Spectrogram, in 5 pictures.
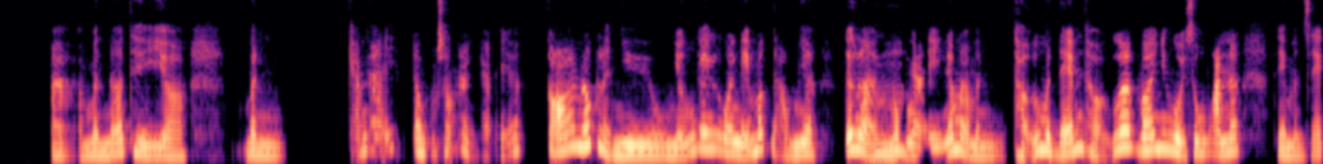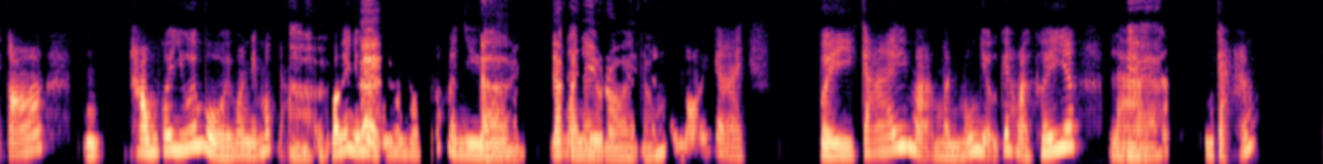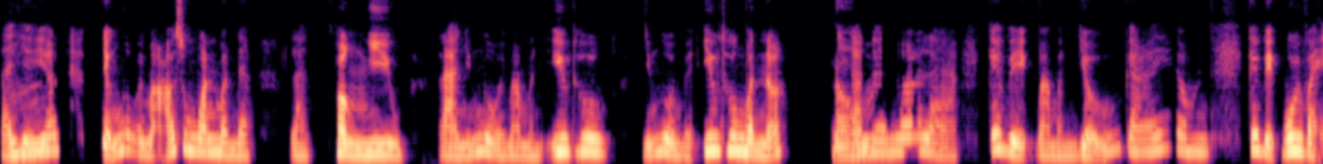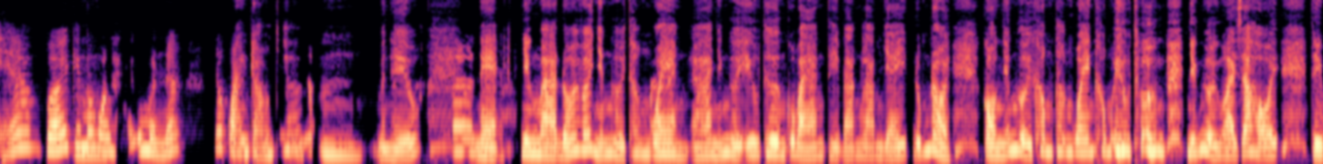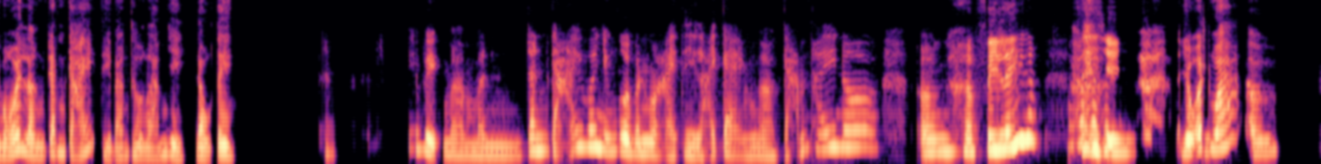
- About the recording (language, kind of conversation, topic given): Vietnamese, podcast, Làm thế nào để bày tỏ ý kiến trái chiều mà vẫn tôn trọng?
- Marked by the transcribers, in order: other background noise; laughing while speaking: "Ờ"; tapping; unintelligible speech; laughing while speaking: "yêu thương"; laughing while speaking: "ờ"; laugh; laughing while speaking: "tại vì"; unintelligible speech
